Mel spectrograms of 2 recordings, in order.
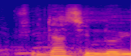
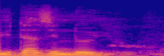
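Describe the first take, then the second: First: Know stressed in If he doesn't know you. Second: Doesn't stressed, falling, in he doesn't know you. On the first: Pastor warns congregation God must recognize them, know stressed. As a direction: lean on know. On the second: Pastor repeats warning to congregation, doesn't stressed. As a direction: lean on doesn't, let it fall. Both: Shown as a demonstration.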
